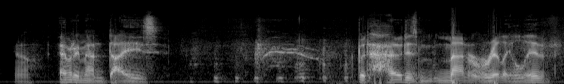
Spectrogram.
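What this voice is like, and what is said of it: Imitates another person's voice. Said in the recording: “That's my best Mel Gibson impersonation.”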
